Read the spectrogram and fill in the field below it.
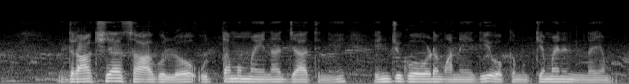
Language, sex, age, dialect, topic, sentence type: Telugu, male, 51-55, Central/Coastal, agriculture, statement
